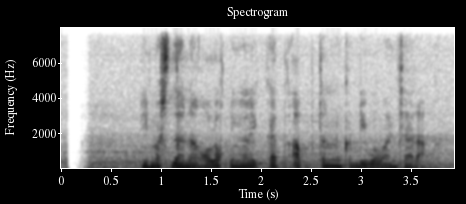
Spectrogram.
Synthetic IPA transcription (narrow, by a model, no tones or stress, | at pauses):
dimasdanaŋɔlɔk̚niŋalikat̪ap̚t̪ənkərdiwawaɲt͡ʃaɾa̰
